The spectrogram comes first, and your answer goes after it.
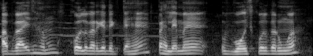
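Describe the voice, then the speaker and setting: Higher-pitched man guiding a phone tutorial. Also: fairly even intonation, fairly quick. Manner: instructive, repeats steps and addresses viewers as guys. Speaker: tech tutorial host. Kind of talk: step-by-step screen tutorial.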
